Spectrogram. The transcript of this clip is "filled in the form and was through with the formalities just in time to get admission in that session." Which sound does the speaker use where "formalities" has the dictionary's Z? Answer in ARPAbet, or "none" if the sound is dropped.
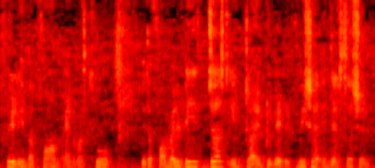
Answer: none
